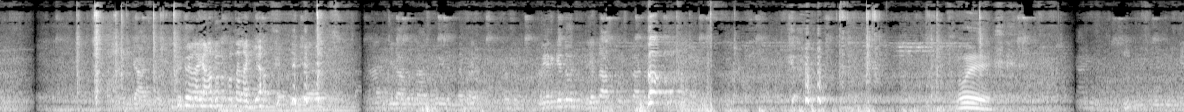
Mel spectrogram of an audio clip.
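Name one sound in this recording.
Men talk and laugh close by.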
